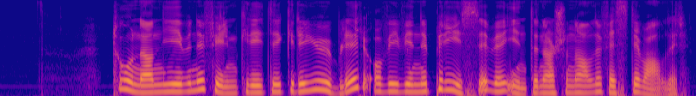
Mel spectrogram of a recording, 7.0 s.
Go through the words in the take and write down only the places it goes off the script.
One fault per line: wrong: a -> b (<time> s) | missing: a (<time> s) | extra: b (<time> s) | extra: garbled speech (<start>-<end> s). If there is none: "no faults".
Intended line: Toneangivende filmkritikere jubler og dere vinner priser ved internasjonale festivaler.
wrong: dere -> vi (3.9 s)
